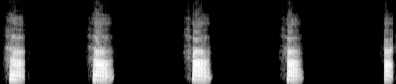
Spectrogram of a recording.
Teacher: এই হা উচ্চারণ করবো কোথা থেকে আমরা হলকের শুরু হতে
